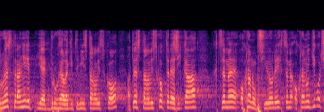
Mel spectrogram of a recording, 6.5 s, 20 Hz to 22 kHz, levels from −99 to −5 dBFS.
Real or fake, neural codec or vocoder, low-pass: fake; vocoder, 22.05 kHz, 80 mel bands, Vocos; 7.2 kHz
